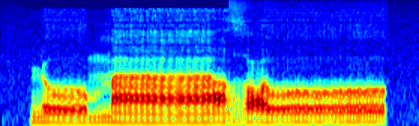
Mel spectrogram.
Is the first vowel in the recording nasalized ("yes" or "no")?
no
